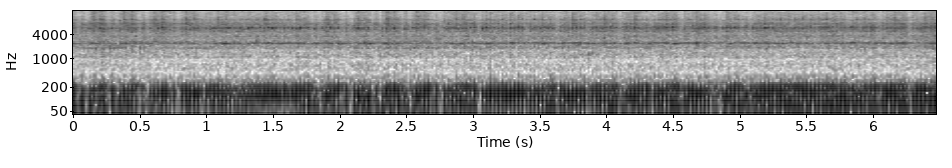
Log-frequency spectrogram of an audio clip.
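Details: Circa 1991 Nissan Primera P10 1.6 carburetted petrol, cold start after engine gasket work: chugs unevenly, stumbling, needs throttle or stalls, light blue smoke; damaged carburettor valve not opening, too little air; fine when warm.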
